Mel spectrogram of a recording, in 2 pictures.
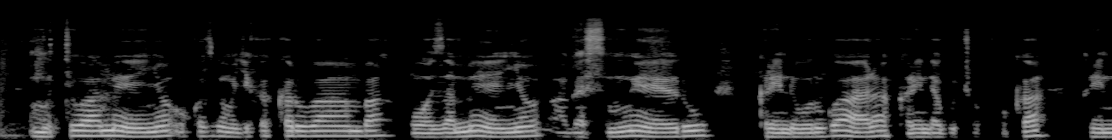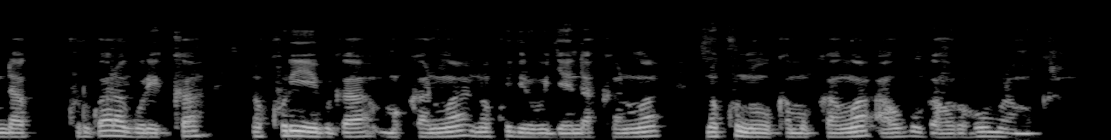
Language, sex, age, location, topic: Kinyarwanda, male, 25-35, Kigali, health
